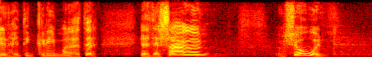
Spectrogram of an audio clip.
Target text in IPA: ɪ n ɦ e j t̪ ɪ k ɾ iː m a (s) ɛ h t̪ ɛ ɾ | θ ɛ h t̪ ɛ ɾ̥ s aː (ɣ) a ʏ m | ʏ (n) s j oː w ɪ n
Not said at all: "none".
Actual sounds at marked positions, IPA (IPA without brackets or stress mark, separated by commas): θ, ɣ, m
